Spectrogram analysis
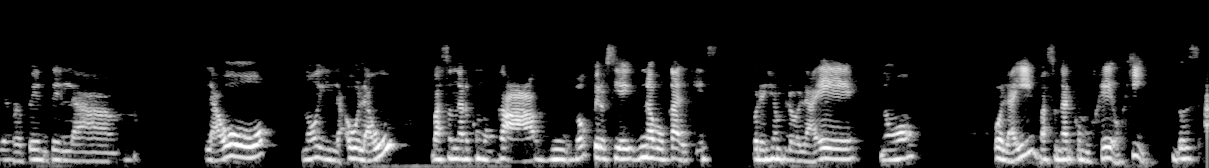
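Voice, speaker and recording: A woman with a Peruvian accent teaching an online grammar lesson, explaining patiently and checking in often with quick tag questions. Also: medium pitch, a bit bright, lo-fi sound. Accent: Peruvian Spanish. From Peru.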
